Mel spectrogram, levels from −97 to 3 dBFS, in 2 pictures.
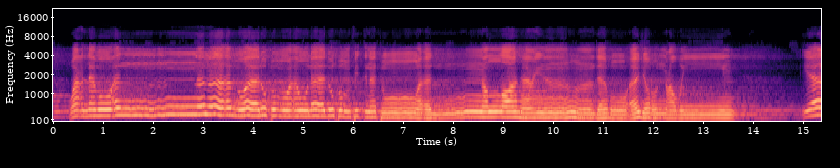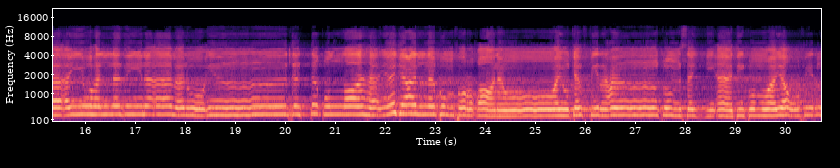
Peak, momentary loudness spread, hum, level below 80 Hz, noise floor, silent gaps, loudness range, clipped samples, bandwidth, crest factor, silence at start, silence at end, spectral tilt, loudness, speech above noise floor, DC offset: -2 dBFS; 7 LU; none; -58 dBFS; -42 dBFS; none; 5 LU; under 0.1%; 9.8 kHz; 14 dB; 0 s; 0 s; -7 dB/octave; -16 LUFS; 26 dB; under 0.1%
